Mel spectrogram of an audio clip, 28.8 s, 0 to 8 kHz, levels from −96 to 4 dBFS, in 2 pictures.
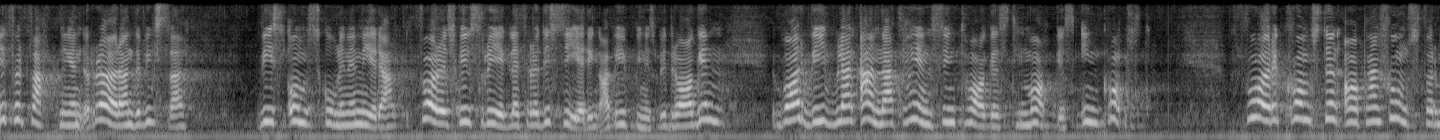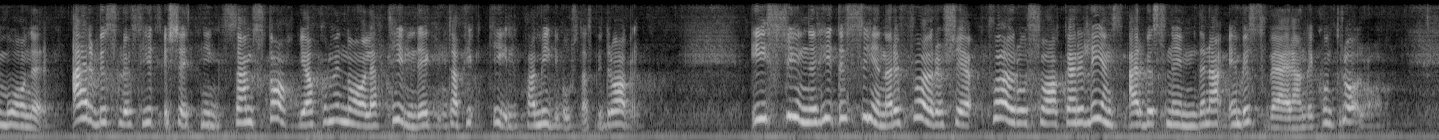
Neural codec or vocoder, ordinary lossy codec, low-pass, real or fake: codec, 16 kHz, 4.8 kbps, FACodec; none; 7.2 kHz; fake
